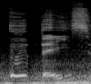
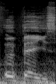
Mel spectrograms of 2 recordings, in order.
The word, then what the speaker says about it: E-Pace: Bon, alors, la Jaguar en question est une E-Pace, je prononce E à la française, E-Pace si vous préférez, pour ne pas confondre avec la I, voire I-Pace, donc avec un I comme Isidore, qui est la version toute électrique.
